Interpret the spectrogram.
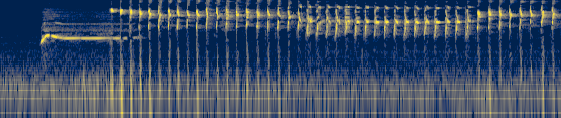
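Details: Caged lovebird of the konslet singing style, bred in Nganjuk, with long continuous singing. A steady whistled tone comes first, then a rapid high chattering trill of buzzy notes repeated about four per second.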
